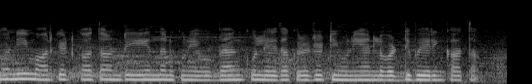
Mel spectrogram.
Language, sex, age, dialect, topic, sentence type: Telugu, female, 18-24, Southern, banking, statement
